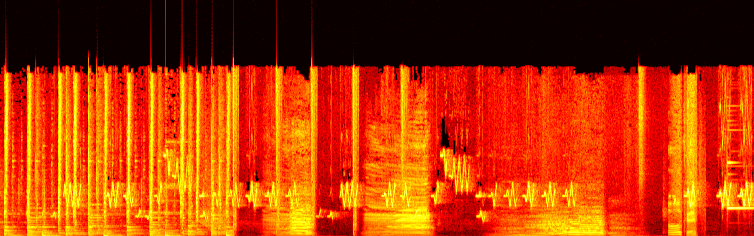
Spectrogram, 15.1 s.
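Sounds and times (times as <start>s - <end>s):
cow mooing: 5.2s - 6.4s, 7.2s - 8.8s, 9.8s - 12.9s.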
